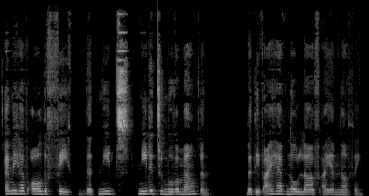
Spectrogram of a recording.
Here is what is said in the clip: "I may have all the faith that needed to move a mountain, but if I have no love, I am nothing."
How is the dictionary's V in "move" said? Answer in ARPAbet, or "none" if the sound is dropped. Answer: V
